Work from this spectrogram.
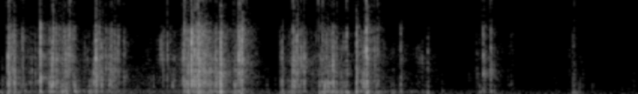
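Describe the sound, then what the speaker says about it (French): Stiff Pokémon booster pack wrappers crinkle and tear in a run of sharp, close crackling bursts, loud at first and then thinning to a few scattered crunches. "ils sont durs à ouvrir ces boosters là"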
